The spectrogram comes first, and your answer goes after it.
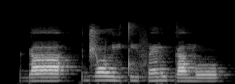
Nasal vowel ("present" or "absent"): present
